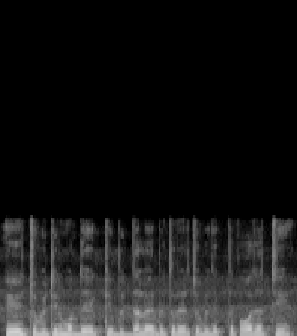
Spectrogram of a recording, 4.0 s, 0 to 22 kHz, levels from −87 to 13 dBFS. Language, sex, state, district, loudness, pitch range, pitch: Bengali, male, Assam, Hailakandi, -16 LUFS, 185-195 Hz, 190 Hz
